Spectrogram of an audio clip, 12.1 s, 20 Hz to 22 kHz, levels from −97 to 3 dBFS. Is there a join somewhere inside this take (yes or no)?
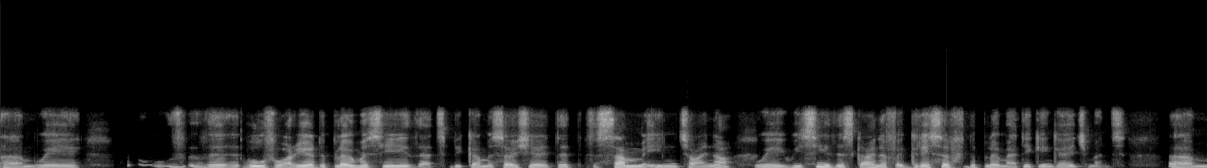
yes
